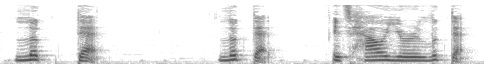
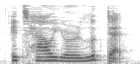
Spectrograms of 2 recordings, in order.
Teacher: 美音之中这样一连读呢会更倾向于把这个 t 的音发成类似于 d 的音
